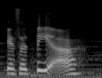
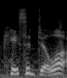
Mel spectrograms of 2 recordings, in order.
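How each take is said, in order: First: It has a fully Spanish-sounding pronunciation. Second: It has a fully English-sounding pronunciation. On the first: The speaker calls it right. "It's quesadilla" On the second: The speaker calls it wrong. "I hate when people pronounce it as quesadilla"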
